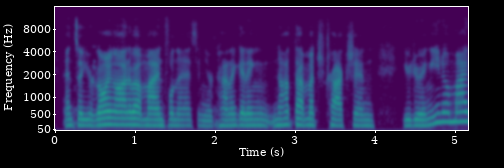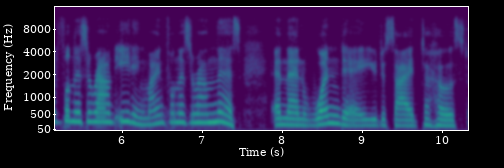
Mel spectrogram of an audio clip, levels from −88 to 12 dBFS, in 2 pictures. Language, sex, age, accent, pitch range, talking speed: English, female, 20-39, American, 165-220 Hz, 195 wpm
